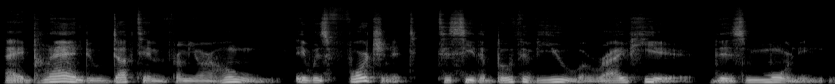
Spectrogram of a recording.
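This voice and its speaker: A man voicing a sinister, gloating sorcerer with a low, husky voice and a slow, taunting, grandiose delivery in a fantasy audio story. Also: mellow, full character voice. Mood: cold gloating.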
